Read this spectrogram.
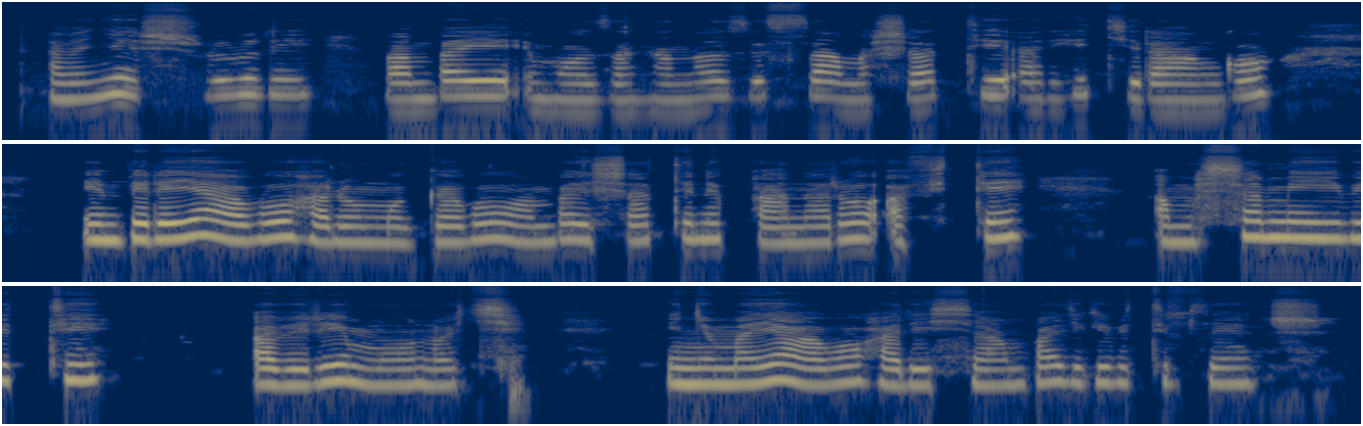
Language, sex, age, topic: Kinyarwanda, female, 18-24, education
